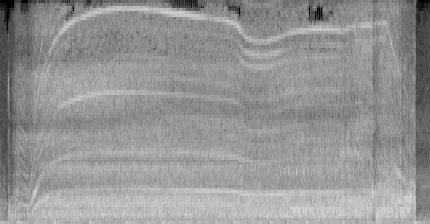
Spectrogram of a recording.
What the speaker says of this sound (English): Let's just get the biggest drill bit we got.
